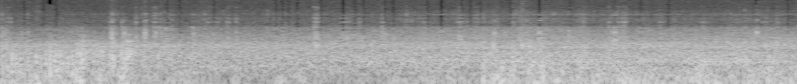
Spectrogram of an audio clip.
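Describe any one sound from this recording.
Bicycle tyres roll over a paved road.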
